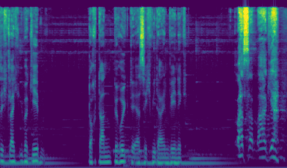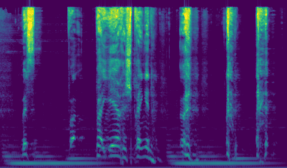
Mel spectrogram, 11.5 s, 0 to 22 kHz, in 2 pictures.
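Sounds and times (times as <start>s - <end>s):
speech: 0.0s - 1.0s, 1.8s - 4.0s, 4.7s - 11.2s
man coughing with a strong hoarse croaking cough: 9.4s - 11.4s.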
